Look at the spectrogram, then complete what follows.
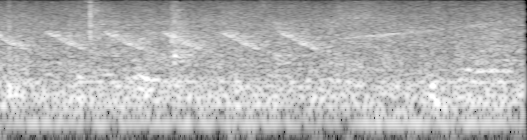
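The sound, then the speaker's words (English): A car alarm wails outside, cycling through repeated falling tones at a steady pace. It sounds muffled over a constant background hiss. “Is that mine or yours? Somebody's just going off out there. I check it. I don't have my keys in my pocket, so it can't be mine.”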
